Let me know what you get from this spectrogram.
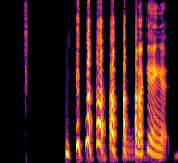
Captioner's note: laughs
